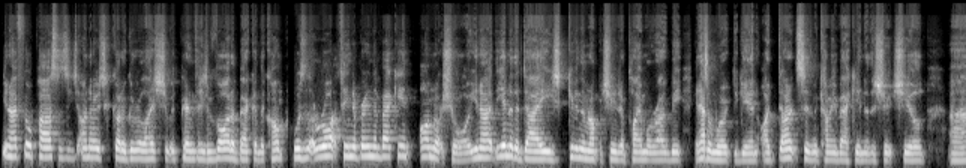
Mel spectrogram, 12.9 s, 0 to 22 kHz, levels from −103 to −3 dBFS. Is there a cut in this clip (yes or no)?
yes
